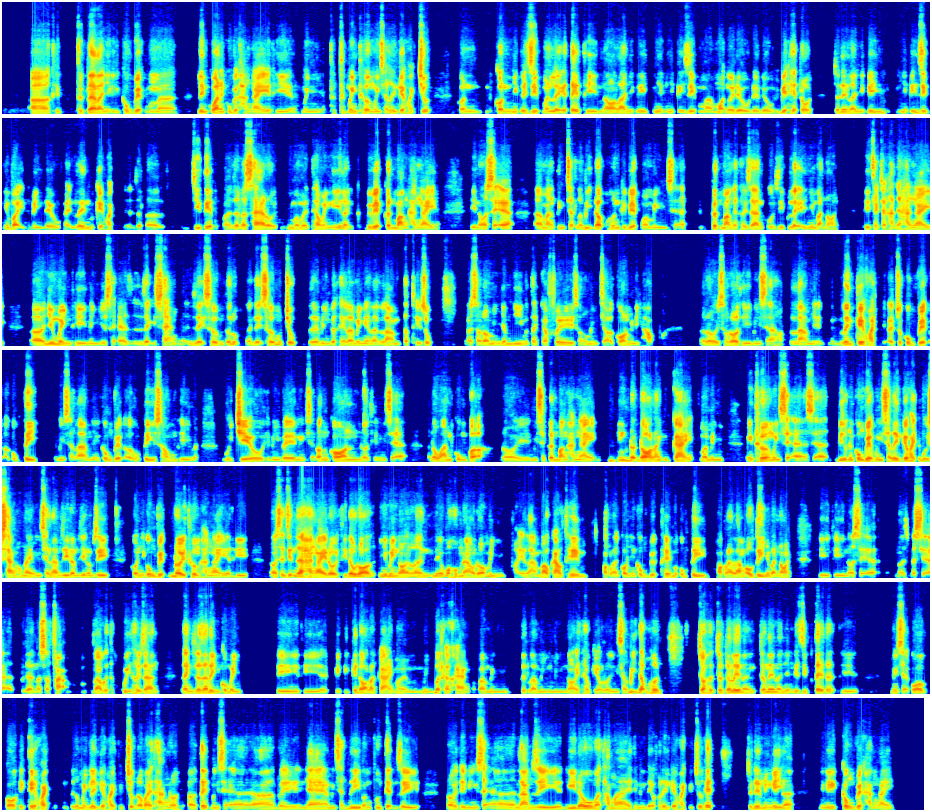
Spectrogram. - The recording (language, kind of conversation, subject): Vietnamese, podcast, Bạn đánh giá cân bằng giữa công việc và cuộc sống như thế nào?
- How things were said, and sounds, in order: tapping; other noise; unintelligible speech; unintelligible speech; in English: "O-T"; other background noise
